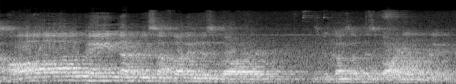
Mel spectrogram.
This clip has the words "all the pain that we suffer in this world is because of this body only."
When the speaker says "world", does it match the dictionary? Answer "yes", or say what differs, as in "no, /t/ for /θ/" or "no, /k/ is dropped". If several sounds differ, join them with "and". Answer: no, /l/ is dropped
